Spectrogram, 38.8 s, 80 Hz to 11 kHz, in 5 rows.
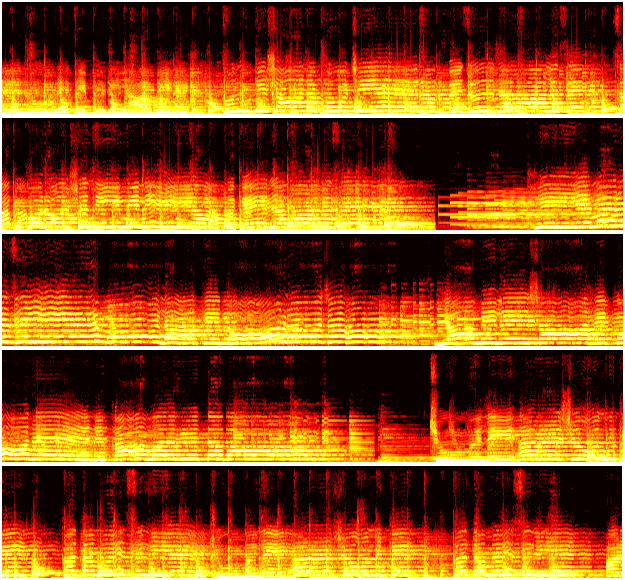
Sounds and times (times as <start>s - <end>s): Music: 0.0s - 38.8s.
